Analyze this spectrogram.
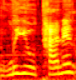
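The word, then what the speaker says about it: lieutenant: Get deaded, In English, a leu is a toilet. So if you called them a leotenant like Americans do, you'd be calling them a toilet attendant.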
